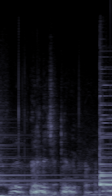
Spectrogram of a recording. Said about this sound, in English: It's all a gong. It's all a gong. It's one big gong.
